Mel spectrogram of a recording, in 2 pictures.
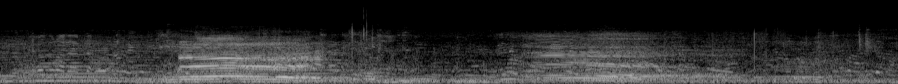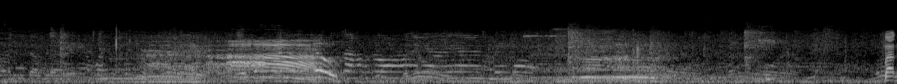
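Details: Several Brangus cattle bellowing in turn: loud, deep moos with arched, wavering pitch recurring every few seconds, overlapping at times, against a constant noisy background.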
